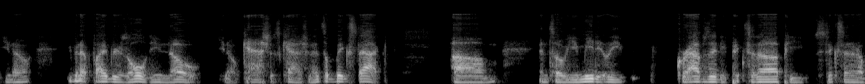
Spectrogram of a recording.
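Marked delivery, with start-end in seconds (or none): none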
